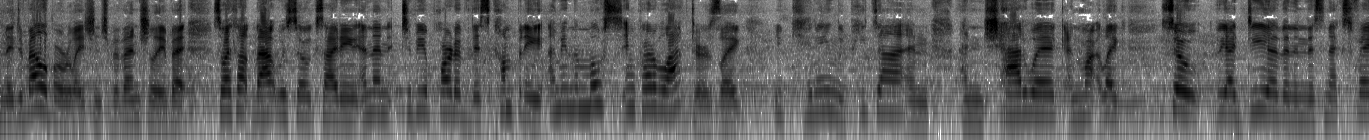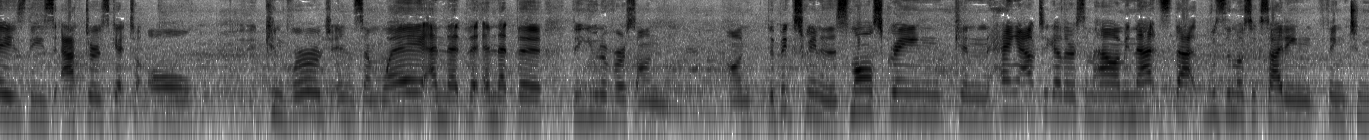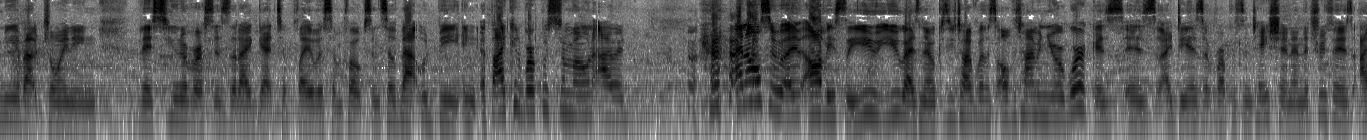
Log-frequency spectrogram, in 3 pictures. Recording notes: At San Diego Comic Con, we had the opportunity to chat with the following talent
